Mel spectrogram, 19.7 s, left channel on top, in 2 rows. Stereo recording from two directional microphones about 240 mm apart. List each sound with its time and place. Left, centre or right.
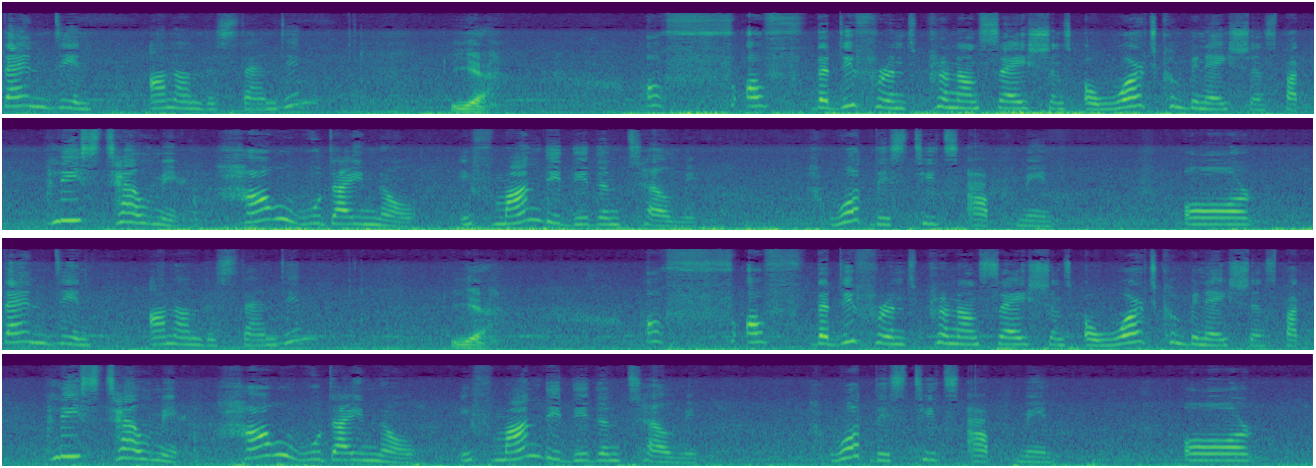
0.0 s a woman's voice: centre
3.4 s speech: left
4.8 s speech: centre
16.1 s speech: centre
18.7 s speech: centre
